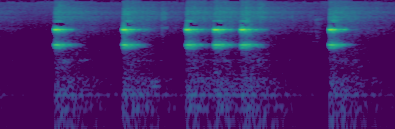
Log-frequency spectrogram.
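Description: Kitchen timer being set while blueberry muffins bake, six short, crisp electronic beeps at uneven intervals, clear and close in an otherwise quiet room.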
